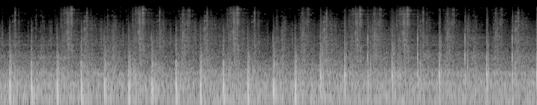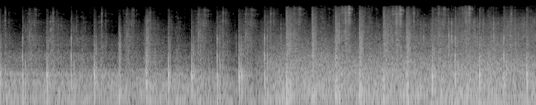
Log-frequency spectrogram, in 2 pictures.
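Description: Heavy armored footsteps run at a quick, steady pace.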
